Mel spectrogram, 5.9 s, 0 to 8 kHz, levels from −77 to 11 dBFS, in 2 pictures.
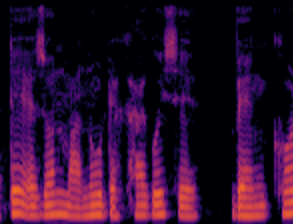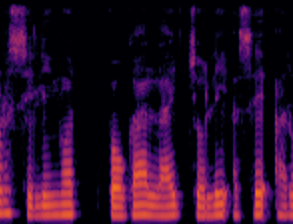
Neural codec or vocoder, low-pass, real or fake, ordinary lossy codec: none; 7.2 kHz; real; none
